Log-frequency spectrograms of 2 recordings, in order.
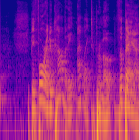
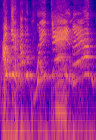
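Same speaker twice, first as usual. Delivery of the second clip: high, cheerful put-on voice; like a guy beaming after a catch; mock cheerful; 6 dB louder than usual. Comic imitating a man catching his keys, high and cheerful. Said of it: "you're like".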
